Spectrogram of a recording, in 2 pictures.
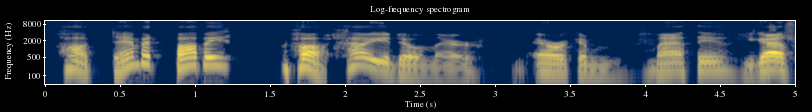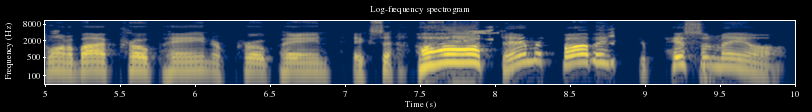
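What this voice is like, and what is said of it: Hank Hill cartoon character voice. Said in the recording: “you forgot I had a Hank Hill ... my shitty impersonation”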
